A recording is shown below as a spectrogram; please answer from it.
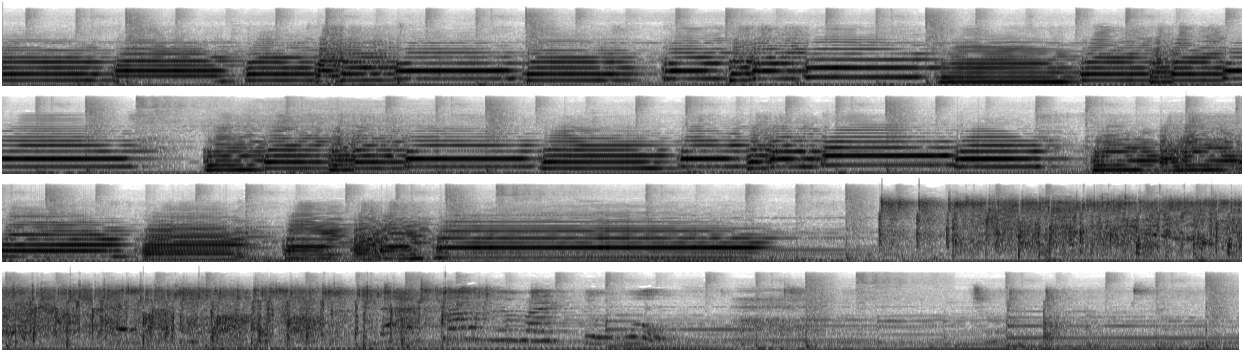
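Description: Slide trombone played solo, a single melodic line of sustained notes moving up and down, ending on a held note about sixteen seconds in. It is followed by about four seconds of applause-like noise.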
